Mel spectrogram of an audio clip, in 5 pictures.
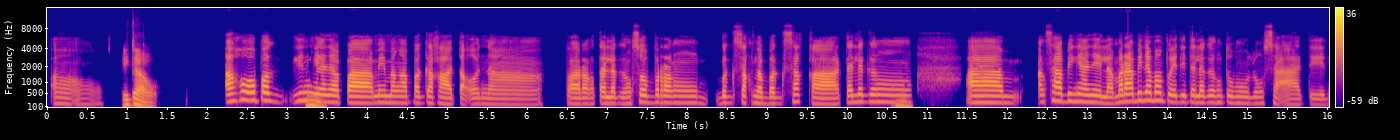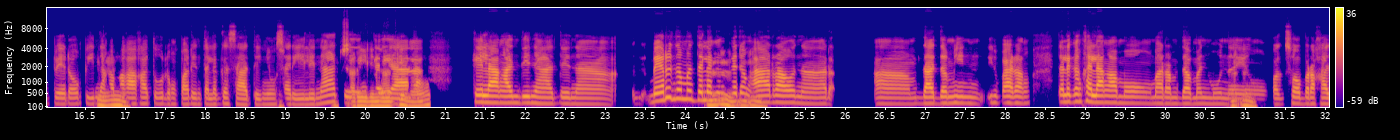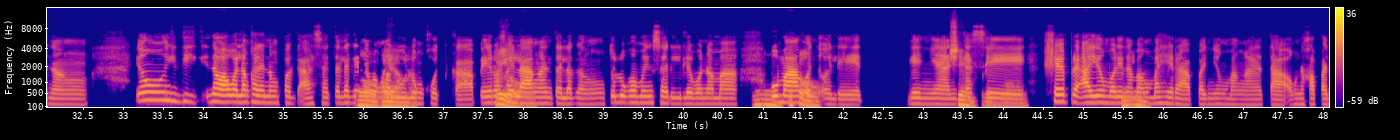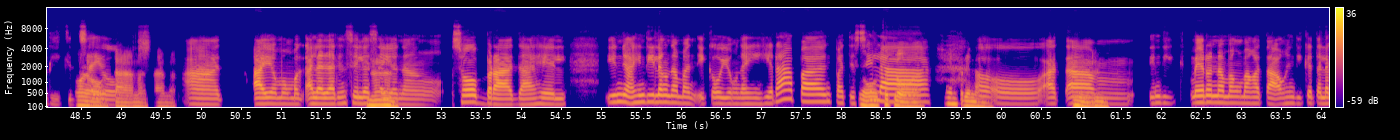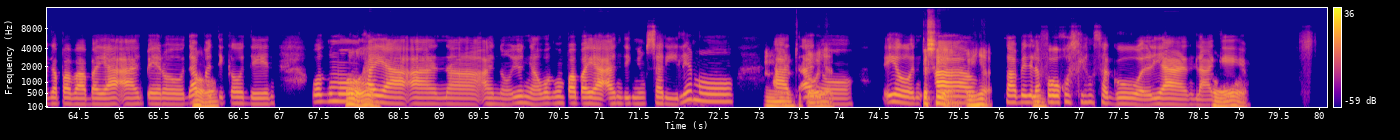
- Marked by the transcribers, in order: tapping; other background noise; sniff; drawn out: "sila"; laughing while speaking: "Focus lang sa"; sniff
- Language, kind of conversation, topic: Filipino, unstructured, Ano ang nagbibigay sa’yo ng inspirasyon para magpatuloy?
